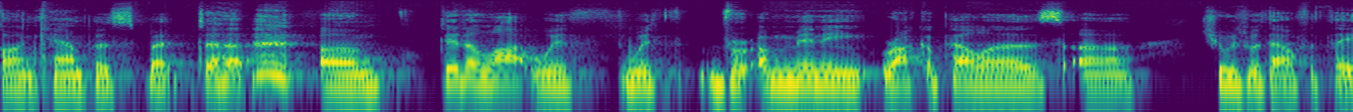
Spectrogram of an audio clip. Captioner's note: chuckles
